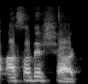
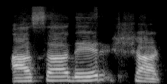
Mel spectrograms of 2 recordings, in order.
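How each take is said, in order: First: Said in the usual way. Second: "আসাদের shirt" drawn out at half speed; slow dictation. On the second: Shown as a demonstration. Teacher giving students the poem title to write, slow dictation. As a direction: stretch the title syllable by syllable. এটা একটু লিখে নেন.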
